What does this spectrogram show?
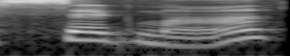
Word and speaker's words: sigma: see this greek letter of the alphabet it's pronounced sigma and what it represents it means to sum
